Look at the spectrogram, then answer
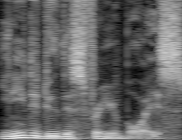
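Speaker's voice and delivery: put-on whispering. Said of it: "I whisper in his ear".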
